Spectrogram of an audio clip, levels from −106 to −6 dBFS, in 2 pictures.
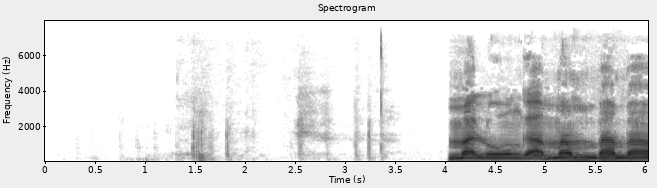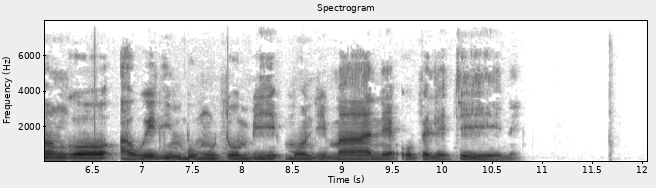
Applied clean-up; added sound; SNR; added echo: none; none; none; none.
